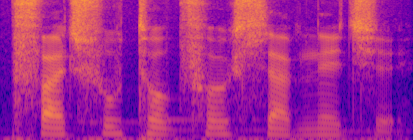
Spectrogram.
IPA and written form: p͡ɸa't͡ʃu to'p͡ɸok ɬaβ.ne't͡ʃe (Aczu Śavnecze)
